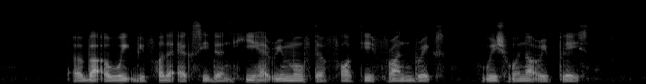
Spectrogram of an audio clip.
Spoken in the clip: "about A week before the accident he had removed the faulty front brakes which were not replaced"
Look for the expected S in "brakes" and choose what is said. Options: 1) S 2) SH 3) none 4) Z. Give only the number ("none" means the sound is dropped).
1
